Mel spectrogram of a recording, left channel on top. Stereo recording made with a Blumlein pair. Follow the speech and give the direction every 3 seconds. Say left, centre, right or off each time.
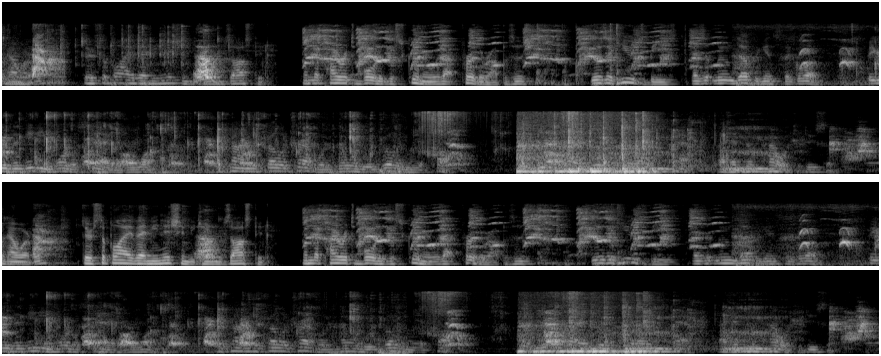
right, centre, left, left, left, left.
